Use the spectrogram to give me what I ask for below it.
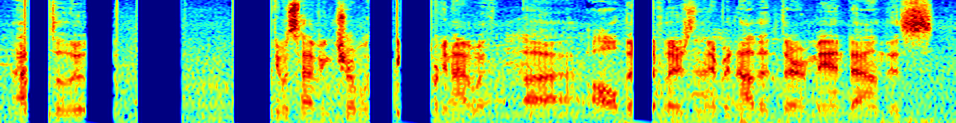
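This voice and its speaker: Very fast and flat, a man with a Western US accent talks in a monotone with vocal fry and a bright, sharp tone. The sound is dry and close, with no echo. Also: medium pitch for a man. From Idaho. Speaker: sports commentator. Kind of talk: live commentary. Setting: outdoor sports field.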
